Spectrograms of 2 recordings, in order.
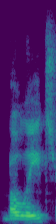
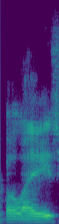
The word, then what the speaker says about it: boletes: They're boletes or boletes or uh, Latin volatus. Just don't even worry about that. People pronounce it both ways, and I usually say belay because it comes out easier.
